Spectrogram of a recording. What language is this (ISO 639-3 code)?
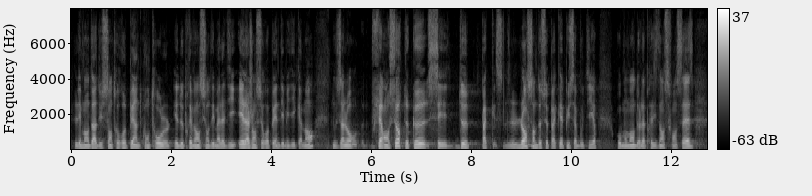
fra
